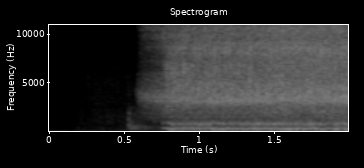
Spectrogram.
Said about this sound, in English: Sue, you must turn off the water when you clean your teeth.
